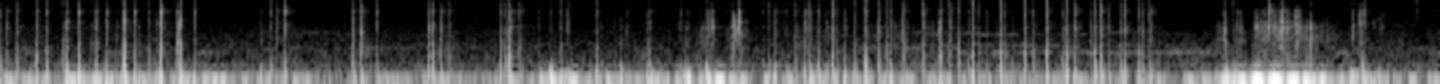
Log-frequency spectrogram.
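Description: A small amber glass bottle with a yellow and black plastic cap, apparently filled, is tapped and scratched with long nails. Rapid, irregular clicking taps mix with scratchy rasps, and a louder burst of scratching comes near the end.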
